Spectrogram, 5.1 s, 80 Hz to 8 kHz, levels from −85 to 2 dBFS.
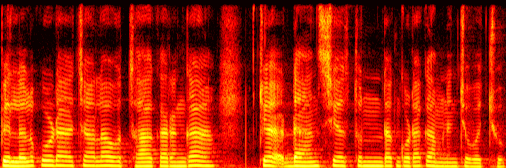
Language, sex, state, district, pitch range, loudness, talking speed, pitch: Telugu, female, Andhra Pradesh, Srikakulam, 195-210 Hz, -18 LUFS, 95 wpm, 200 Hz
